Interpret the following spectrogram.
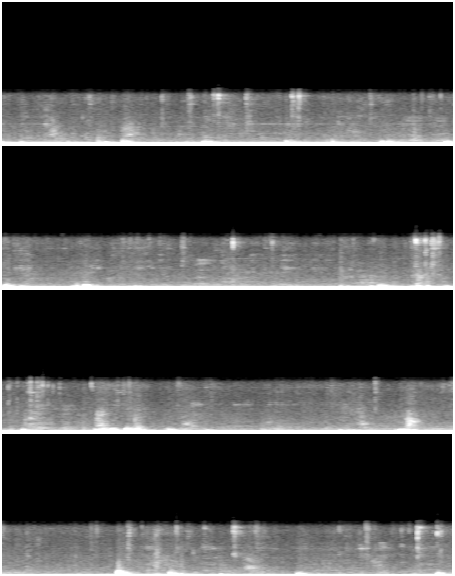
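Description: A dog playing with a plush toy on carpet: irregular thumps and scuffles of paws and toy, strongest about ten seconds in and again just before fifteen seconds.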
